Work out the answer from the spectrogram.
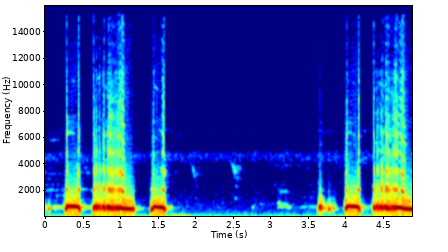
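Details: Newly caught spotted dove starting to coo, a sound used to stimulate other newly caught birds: two phrases, each a short clipped note, a longer slurred coo and a drawn-out falling coo, separated by two seconds of silence.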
